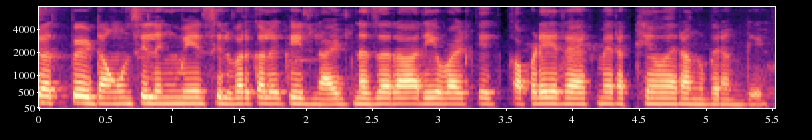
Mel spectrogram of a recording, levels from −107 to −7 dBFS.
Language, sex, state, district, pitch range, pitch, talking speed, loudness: Hindi, female, Punjab, Kapurthala, 165-180 Hz, 170 Hz, 250 wpm, -15 LUFS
